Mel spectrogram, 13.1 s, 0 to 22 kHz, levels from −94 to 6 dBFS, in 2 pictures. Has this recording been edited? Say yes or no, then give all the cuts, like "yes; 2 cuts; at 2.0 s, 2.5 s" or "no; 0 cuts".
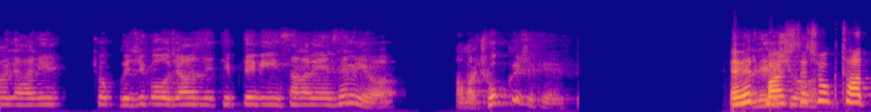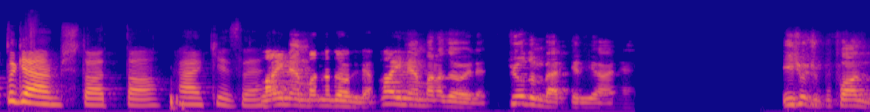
no; 0 cuts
